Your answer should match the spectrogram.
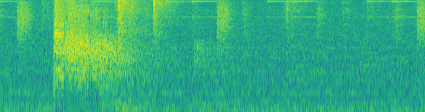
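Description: A swish transition sound effect about a quarter second in, sudden and then falling away, over steady background music.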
